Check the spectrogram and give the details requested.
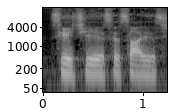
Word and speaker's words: chassis: is has precis s the final s is silent in French that the convention is that the last final s if not succeeded by a wobble sound it is silent just like debris GE BR is debris chass is chassis like this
